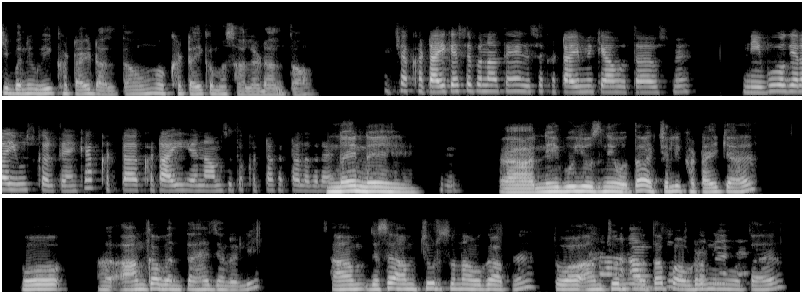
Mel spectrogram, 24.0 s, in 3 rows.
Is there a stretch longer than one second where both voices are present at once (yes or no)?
yes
